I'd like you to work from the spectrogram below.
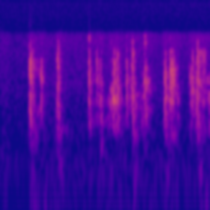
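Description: Quick bursts of keystrokes on a computer keyboard as a meeting name is typed, close and crisp, several clustered taps in an irregular rhythm with no voices.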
